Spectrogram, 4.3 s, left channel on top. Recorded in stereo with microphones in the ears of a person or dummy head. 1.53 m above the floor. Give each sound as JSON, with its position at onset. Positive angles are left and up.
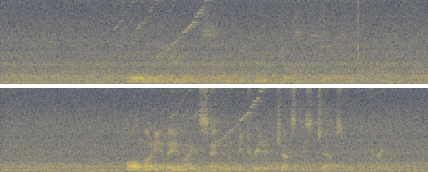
{"t": 1.2, "sound": "a man speaking", "side_deg": -55, "distance_m": 0.7}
